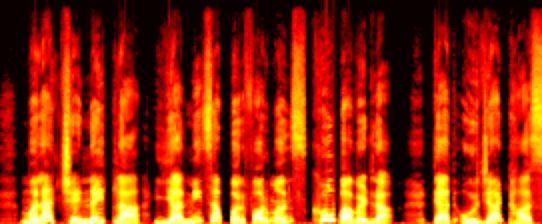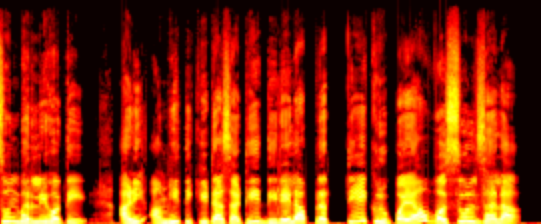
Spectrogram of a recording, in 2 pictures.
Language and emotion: Marathi, happy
